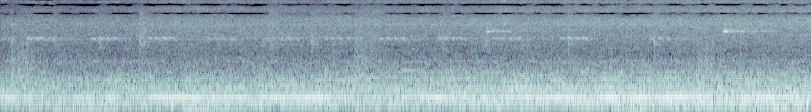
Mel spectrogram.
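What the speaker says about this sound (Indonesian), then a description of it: "Oh, ini keretanya datang nih," A passenger train pulls into a station in Italy, a steady low rumble with a sustained mechanical hum and faint higher whines, heard alone without talk.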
